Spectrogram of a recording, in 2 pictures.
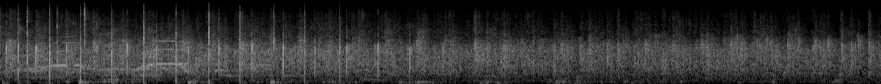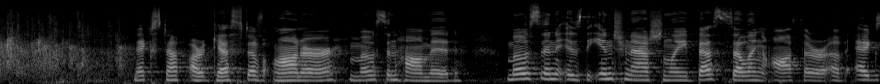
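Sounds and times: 
audience clapping: 0.0 - 10.2
speech: 10.2 - 17.6.

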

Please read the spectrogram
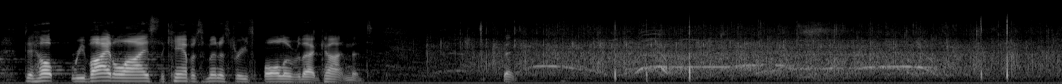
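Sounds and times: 
speech: 0.2 - 4.0, 5.0 - 5.4
audience clapping: 4.2 - 10.6.

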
